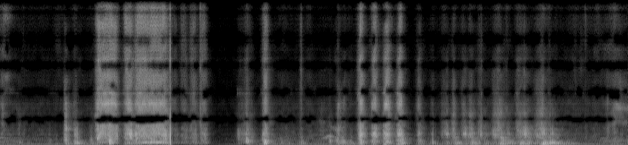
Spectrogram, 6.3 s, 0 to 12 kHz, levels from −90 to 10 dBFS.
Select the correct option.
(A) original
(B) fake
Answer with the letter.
B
